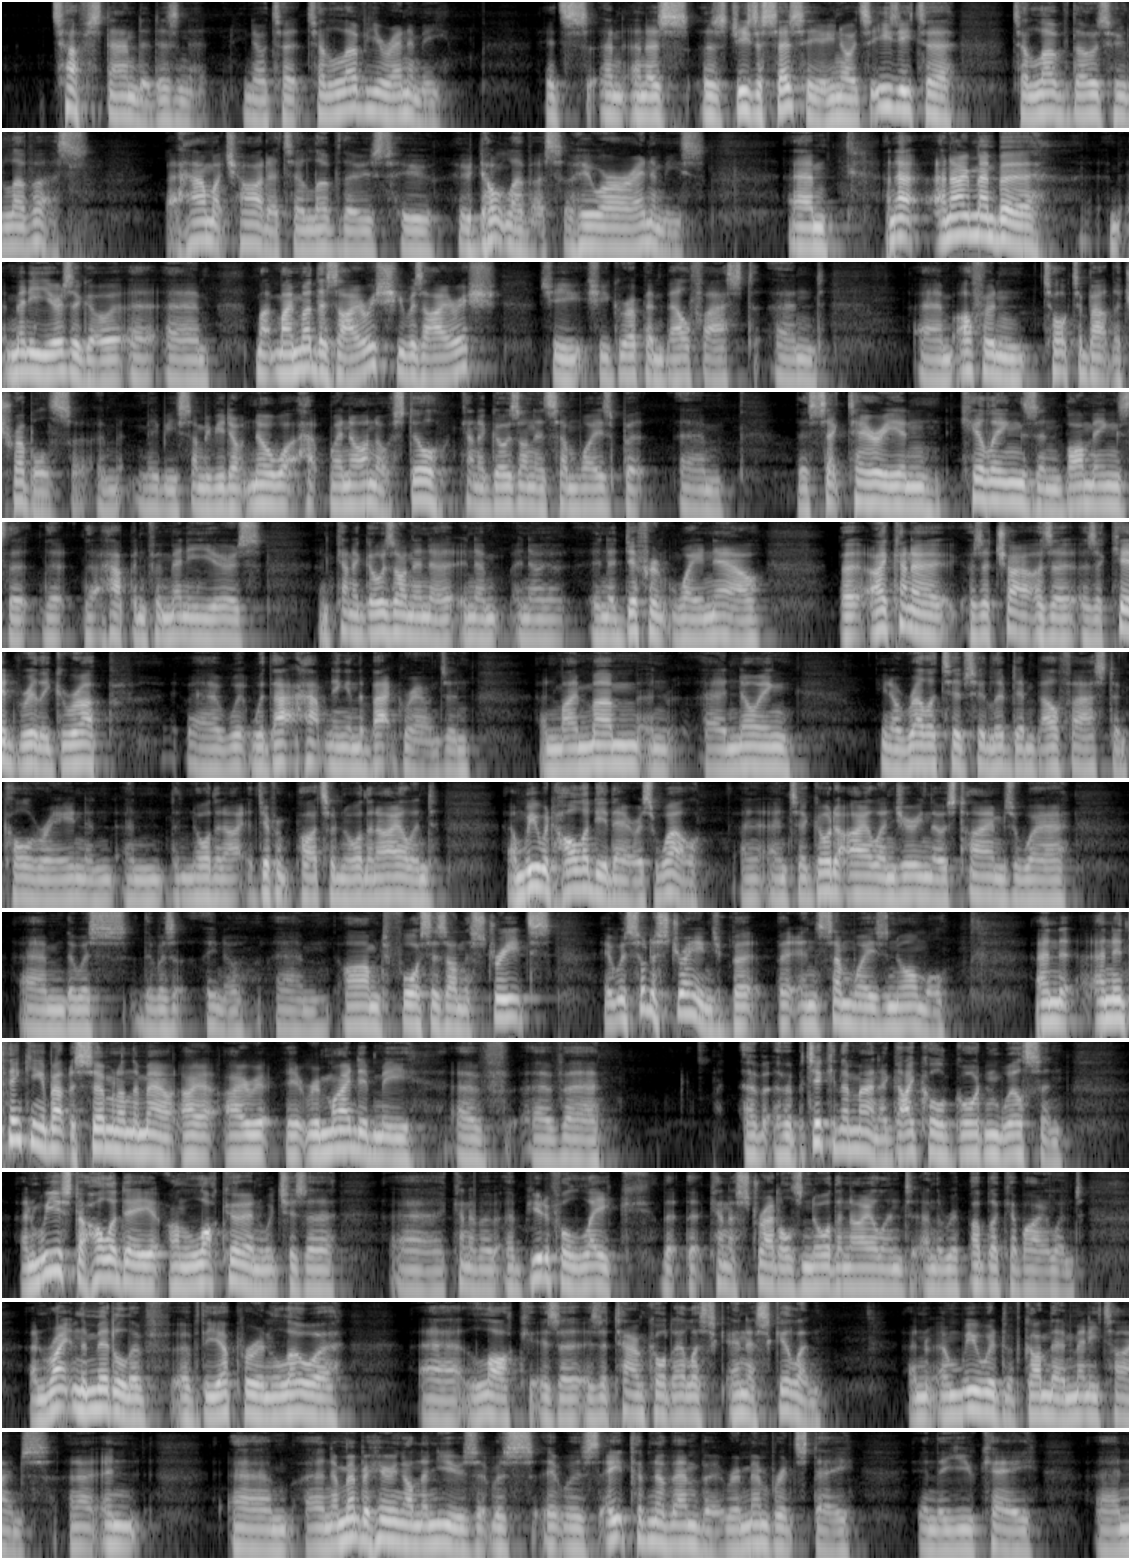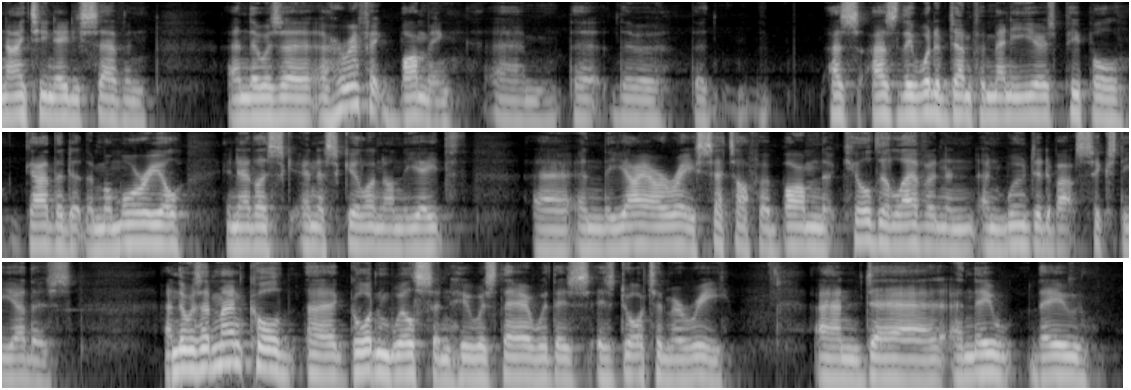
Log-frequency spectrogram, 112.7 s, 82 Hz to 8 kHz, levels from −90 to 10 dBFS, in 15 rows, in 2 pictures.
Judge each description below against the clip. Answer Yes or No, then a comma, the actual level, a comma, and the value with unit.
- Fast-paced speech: Yes, fast, 210 wpm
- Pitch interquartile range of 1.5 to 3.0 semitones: Yes, narrow, 2.6 semitones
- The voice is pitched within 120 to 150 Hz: Yes, low, 130 Hz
